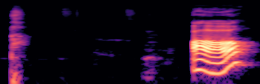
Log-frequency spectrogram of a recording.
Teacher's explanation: আ, মুখ বড় করে হা করে এবং একটু দীর্ঘ করে বলতে হবে।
